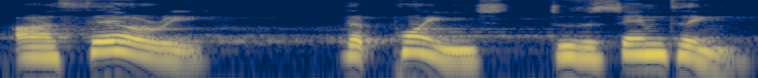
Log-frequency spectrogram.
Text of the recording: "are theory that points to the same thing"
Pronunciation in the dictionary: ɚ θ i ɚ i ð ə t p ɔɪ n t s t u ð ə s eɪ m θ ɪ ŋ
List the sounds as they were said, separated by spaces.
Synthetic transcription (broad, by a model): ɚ θ i ɚ i ð ə t p ɔɪ n t s t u ð ə s eɪ m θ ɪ ŋ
